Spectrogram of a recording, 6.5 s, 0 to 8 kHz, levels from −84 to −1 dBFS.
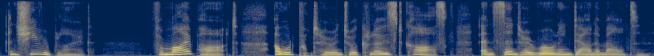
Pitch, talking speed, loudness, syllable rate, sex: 200 Hz, 195 wpm, -18 LUFS, 5.0 syllables/s, female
